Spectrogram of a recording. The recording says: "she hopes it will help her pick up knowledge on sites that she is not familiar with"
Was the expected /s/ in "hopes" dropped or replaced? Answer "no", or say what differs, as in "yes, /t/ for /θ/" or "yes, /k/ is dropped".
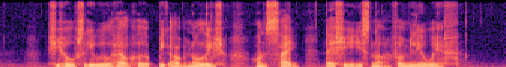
no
